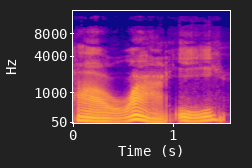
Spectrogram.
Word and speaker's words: Hawaii: on my Noble Steed Hawaii pronounced Hawaii stress on second syllable a beast that cost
